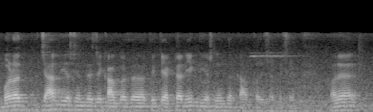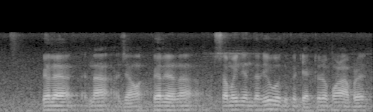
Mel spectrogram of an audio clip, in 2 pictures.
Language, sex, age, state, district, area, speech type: Gujarati, male, 60+, Gujarat, Narmada, rural, spontaneous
